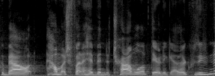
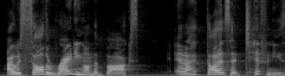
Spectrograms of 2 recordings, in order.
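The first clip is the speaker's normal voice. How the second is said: ordinary delivery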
